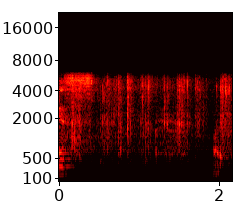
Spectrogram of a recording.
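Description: Foil wrapper of a hockey card pack crinkling faintly and irregularly as fingers work at tearing it open; the pack resists opening.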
